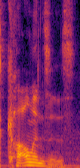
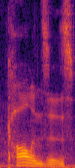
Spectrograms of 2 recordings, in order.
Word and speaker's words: Collins's: confused if you if you write the possessive version of my name right like possibly after this yeah it's after the yes but how do you say it i'm not going to sound stupid on stream you say it's collins's collins's but you just you write it c-o-l-l-i-n-s apostrophe but you say collins's you don't go s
